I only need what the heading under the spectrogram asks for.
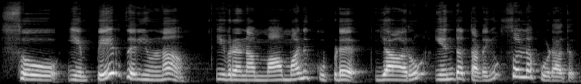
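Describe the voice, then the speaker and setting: A woman voicing a calm, defiant young woman who speaks in a deliberate and pointed way. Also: a little high, lightly acted.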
